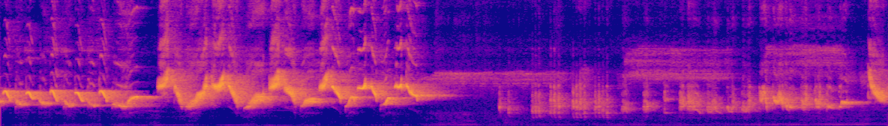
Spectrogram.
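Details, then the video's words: Long forest song of a Chinese hwamei: rapid repeated whistled notes, then loud swooping up-and-down phrases, a short lull, then scratchier mixed notes and renewed clear whistling. "Nikmatnya kicauan wambi/huamei hutan"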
